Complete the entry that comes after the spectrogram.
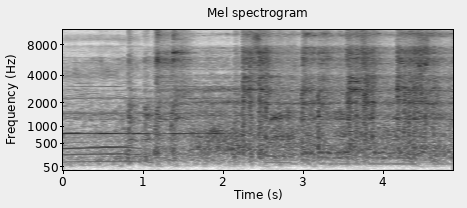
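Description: Electric commuter train passing close by over a railway turnout, its wheels clattering loudly in rapid knocks over the switch blades and rail joints. A held tone stops about a second in.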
